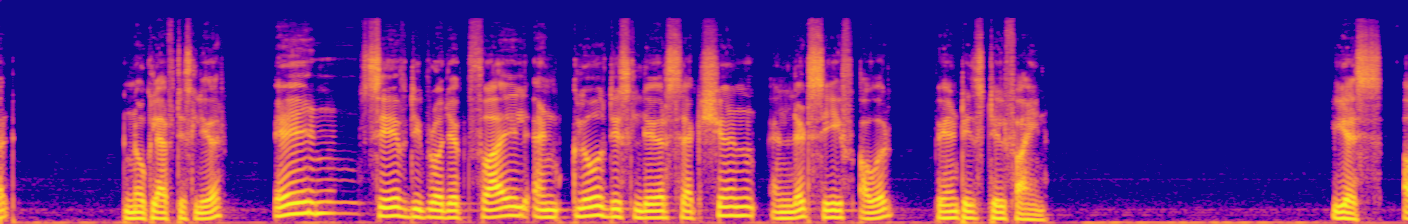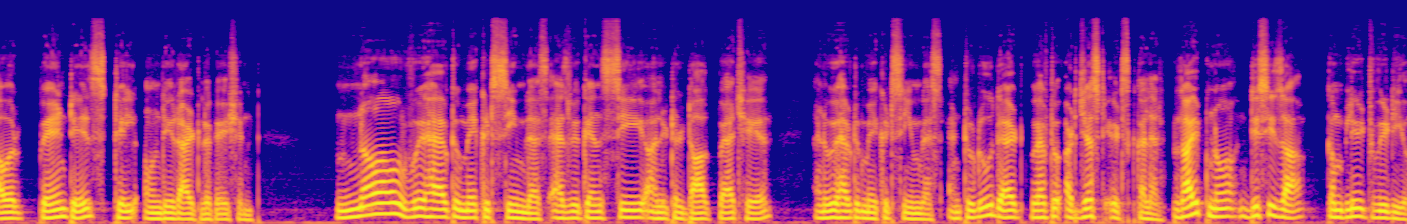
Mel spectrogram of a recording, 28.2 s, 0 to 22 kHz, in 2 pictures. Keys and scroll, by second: 4.2 ctrl+s, 9.3 ctrl+s.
